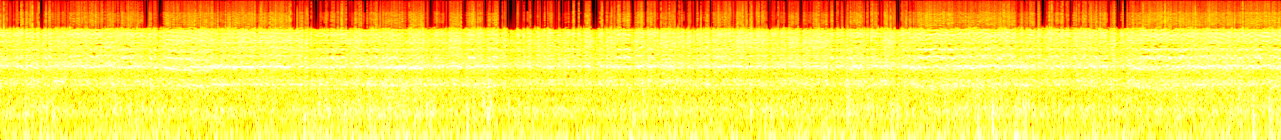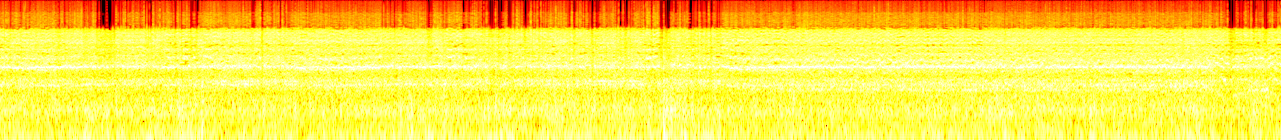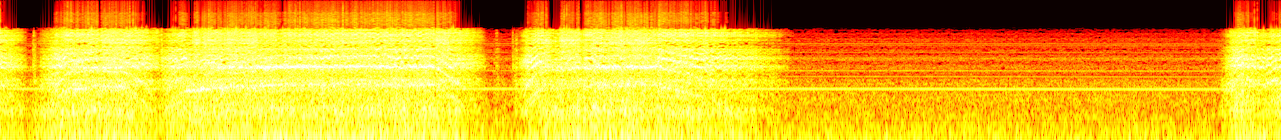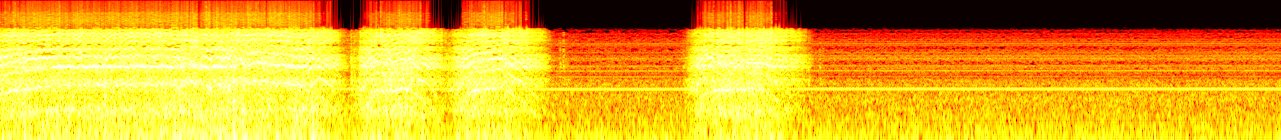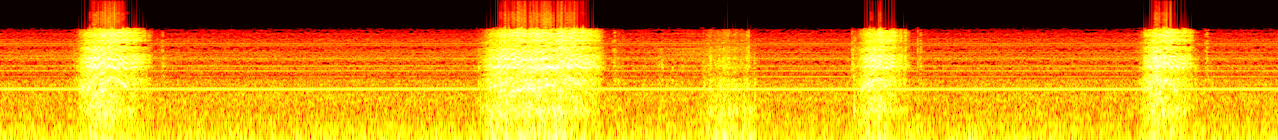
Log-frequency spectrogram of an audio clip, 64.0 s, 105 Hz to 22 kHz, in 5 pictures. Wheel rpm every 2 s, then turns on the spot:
230, 230, 230, 230, 230, 230, 220, 230, 220, 230, 220, 210, 130, 140, 220, 140, 50, 0, 0, 150, 220, 100, 40, 20, 0, 10, 20, 0, 60, 10, 10, 10.
60-62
